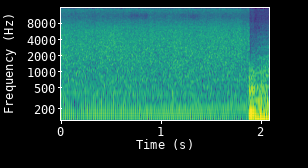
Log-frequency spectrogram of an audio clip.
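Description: A steady hiss with a low steady hum beneath it, part of a screen's soundtrack. Near the end, louder music cuts in.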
